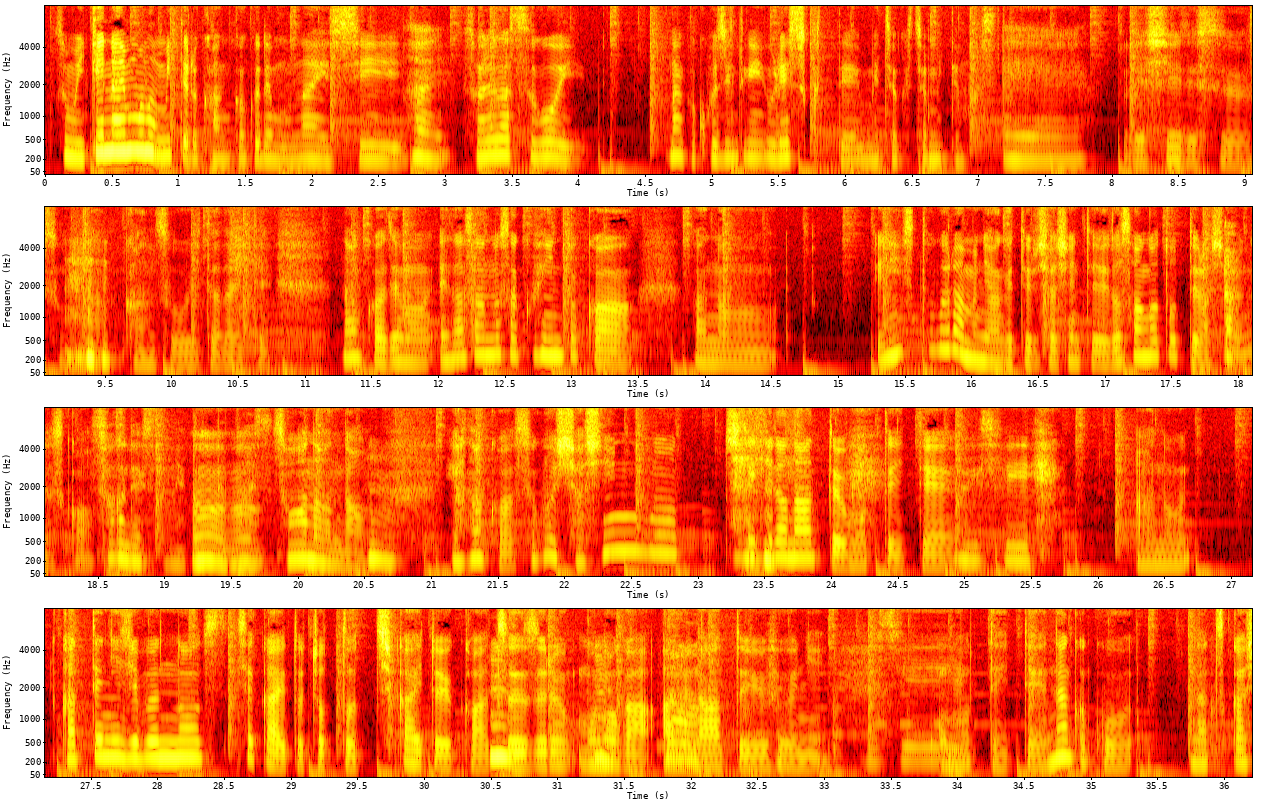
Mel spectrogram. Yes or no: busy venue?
no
